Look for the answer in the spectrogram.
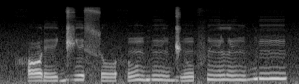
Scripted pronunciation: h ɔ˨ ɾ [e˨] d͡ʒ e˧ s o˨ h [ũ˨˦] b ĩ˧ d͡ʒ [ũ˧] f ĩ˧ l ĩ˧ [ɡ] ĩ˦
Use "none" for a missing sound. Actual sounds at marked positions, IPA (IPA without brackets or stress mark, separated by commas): e˨, ũ˨˦, ũ˨, ɡ͡b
